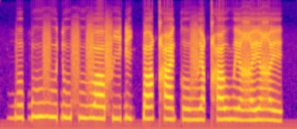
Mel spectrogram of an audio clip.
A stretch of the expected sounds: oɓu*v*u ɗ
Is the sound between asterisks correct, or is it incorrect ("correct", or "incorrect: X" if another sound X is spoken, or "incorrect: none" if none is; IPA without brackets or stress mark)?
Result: correct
